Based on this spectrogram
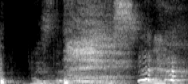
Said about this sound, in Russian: Я сейчас чихну.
